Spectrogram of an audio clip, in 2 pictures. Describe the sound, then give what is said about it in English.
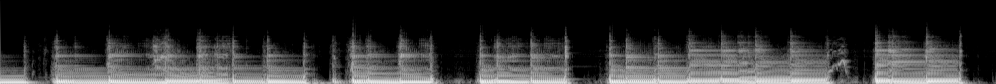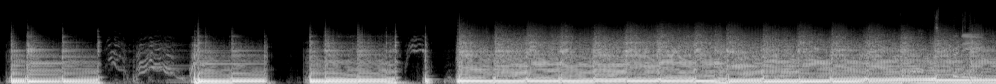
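Electric guitar runs through a small Rat overdrive pedal, playing loud, distorted, stop-start chords with sharp silences between them, then breaking into a sustained, brighter and denser distorted passage. “And then I'll kick on an overdrive pedal for the chorus, and so you can hear that all difference.”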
